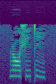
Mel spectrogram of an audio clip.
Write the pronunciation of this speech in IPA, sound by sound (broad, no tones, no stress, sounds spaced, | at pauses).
ɳ ɔ ʃ i t̪ i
